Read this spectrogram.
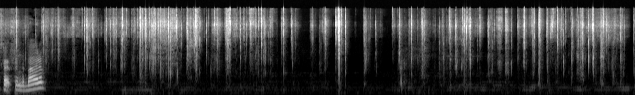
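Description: Foil wrappers crinkle and rustle close by as hands tear open card packs.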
